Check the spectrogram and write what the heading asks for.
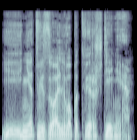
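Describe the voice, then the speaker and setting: A man reading an audiobook, voicing an eager, brisk young official who talks in quick, excited bursts. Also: sits low, gravelly, no echo, studio quality, exaggerated voice.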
